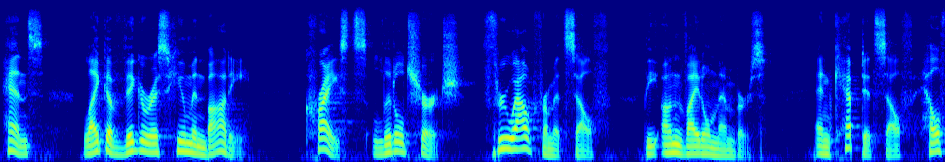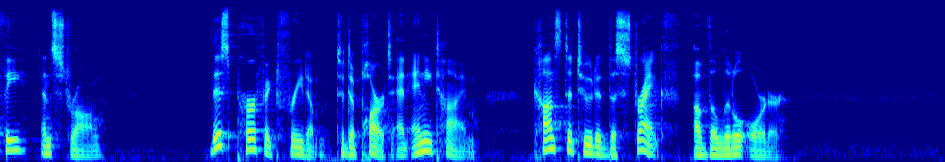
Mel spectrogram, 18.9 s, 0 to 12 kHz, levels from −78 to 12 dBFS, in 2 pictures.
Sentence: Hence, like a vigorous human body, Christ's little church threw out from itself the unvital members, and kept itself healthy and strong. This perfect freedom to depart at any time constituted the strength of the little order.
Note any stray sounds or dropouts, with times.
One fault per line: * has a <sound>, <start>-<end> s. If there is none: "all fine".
all fine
